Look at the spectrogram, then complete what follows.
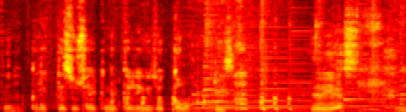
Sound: Poonam laughs

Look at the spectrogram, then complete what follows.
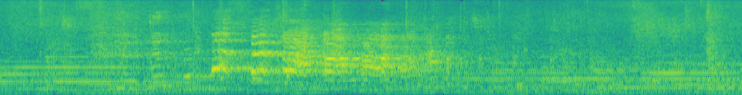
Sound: laughing

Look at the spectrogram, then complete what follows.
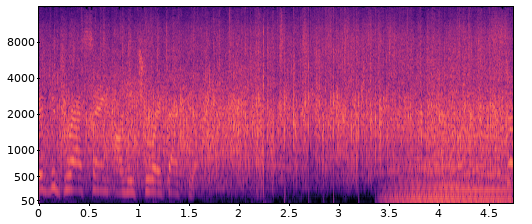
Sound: audience applauding

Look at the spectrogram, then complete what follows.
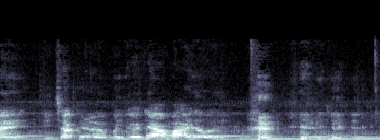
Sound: giggle

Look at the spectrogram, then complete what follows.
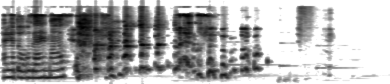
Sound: laughs

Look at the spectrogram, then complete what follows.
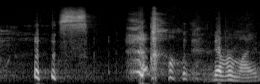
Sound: laughter

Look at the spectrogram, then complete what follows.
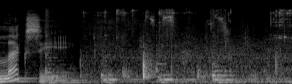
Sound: whispers

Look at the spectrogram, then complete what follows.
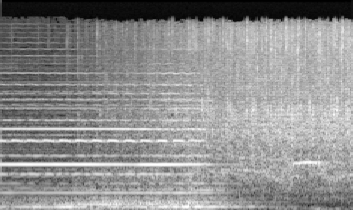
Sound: audience applauding

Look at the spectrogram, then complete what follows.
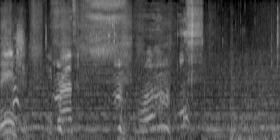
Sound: groaning

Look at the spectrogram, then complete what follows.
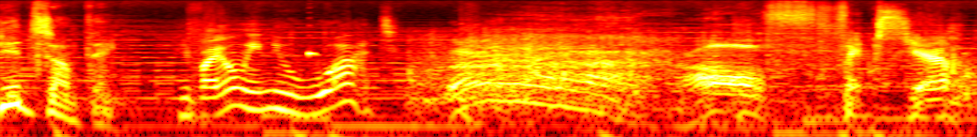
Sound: growls

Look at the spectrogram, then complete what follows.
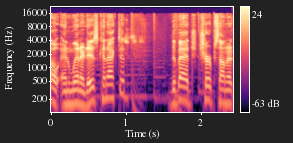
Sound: badge chirps

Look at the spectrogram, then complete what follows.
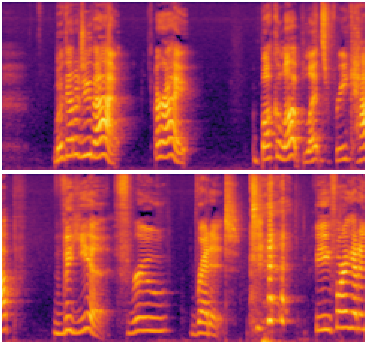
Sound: laughs

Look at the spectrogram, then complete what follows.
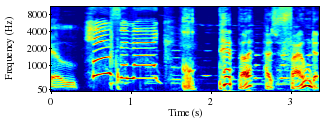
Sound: snorts

